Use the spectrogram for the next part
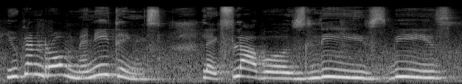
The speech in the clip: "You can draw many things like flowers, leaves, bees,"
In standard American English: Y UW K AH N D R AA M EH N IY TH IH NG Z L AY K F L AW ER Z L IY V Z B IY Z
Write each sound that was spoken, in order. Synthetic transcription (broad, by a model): Y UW K AH N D R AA M EH N IY T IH NG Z L AY K F L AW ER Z L IY Z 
